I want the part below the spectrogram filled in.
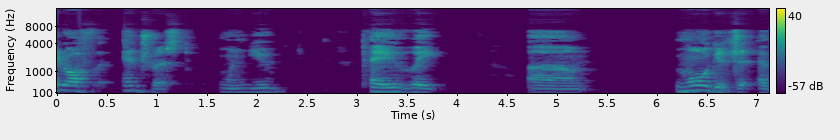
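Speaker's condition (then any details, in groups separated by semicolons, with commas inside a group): Cerebral palsy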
